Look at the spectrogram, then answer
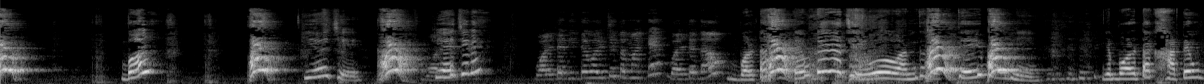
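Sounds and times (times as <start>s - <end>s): small dog barking: 0.0s - 0.5s, 2.5s - 3.0s, 3.8s - 4.3s, 7.6s - 10.4s.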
